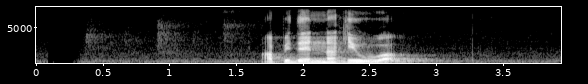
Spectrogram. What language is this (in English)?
Sinhala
